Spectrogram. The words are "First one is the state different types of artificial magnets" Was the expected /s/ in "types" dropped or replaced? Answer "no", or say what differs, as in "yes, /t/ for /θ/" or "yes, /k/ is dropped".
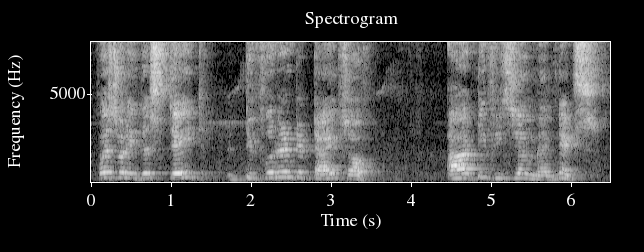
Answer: no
